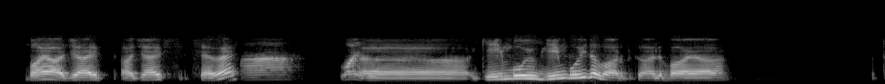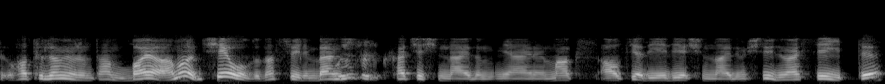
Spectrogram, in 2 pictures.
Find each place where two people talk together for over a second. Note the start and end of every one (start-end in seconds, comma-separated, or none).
none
